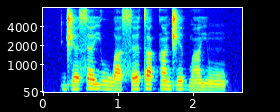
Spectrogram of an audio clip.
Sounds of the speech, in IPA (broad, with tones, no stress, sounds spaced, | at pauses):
d͡ʒ ɛ˧ s ɛ˦ j u˧ w a˨ s ɛ˨˦ t a˦ k ã˦ d͡ʒ e˦ b ã˧ j ũ˨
